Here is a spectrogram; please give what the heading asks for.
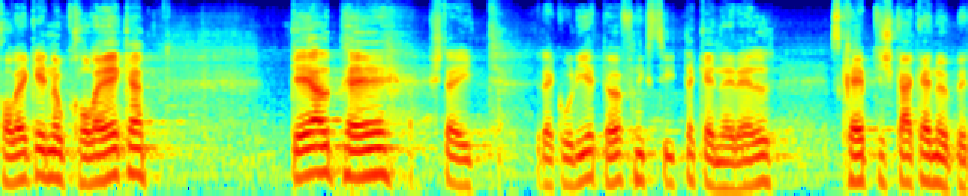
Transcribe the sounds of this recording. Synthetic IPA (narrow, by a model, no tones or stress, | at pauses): ɔleːɡɪnːəukʰχɔleːɡ̥ə | ɡ̥eːɛlpʰeːʃtɛɪt | rɛɡ̥uliːərtəœfnɪkst͡sit̪əɡ̥ɛnəɾɛl | skʰɛp̚tiʃɡ̥æɡ̥ənʏb̥əɾ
